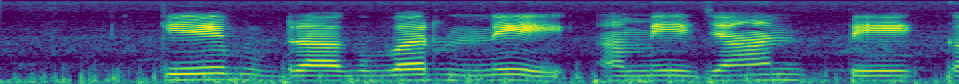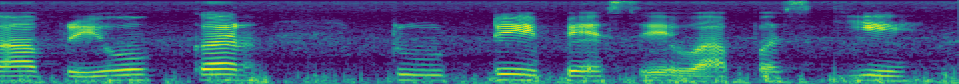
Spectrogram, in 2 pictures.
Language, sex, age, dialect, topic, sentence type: Hindi, female, 18-24, Kanauji Braj Bhasha, banking, statement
